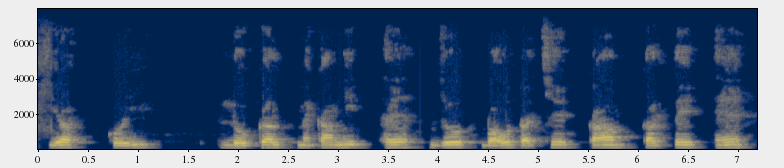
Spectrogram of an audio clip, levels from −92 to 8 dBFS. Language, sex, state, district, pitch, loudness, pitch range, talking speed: Hindi, male, Bihar, Saran, 145 Hz, -17 LUFS, 135-150 Hz, 90 wpm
